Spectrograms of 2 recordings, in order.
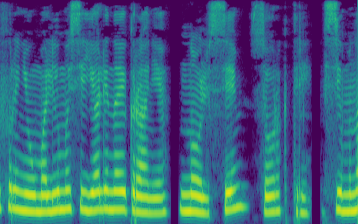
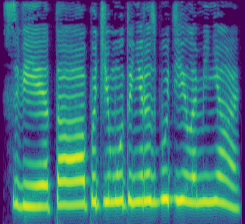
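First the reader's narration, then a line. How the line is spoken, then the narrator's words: Frantic yell. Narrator (Russian): Завопила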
